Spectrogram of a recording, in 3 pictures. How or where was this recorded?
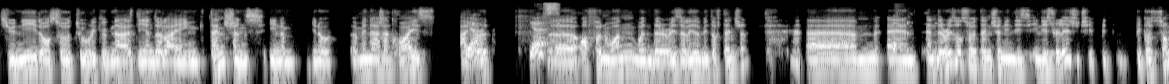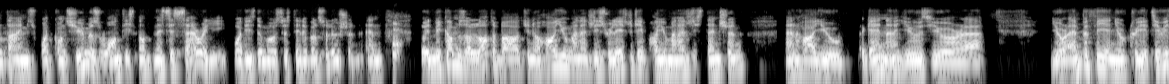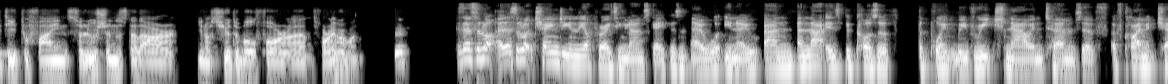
video call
